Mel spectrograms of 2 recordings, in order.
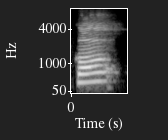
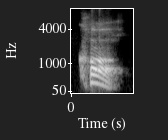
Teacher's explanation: यहां पर हकार की ध्वनि जहां आती है वो महाप्राण है, और जिन व्यंजनों में हकार अर्थात इंग्लिश में एच नहीं लगता है वो सारे अल्प प्राण हैं।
